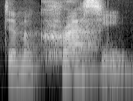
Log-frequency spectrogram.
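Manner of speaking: "democracy" wrongly stressed on the third syllable, dem-o-CRA-cy. Shown as a demonstration. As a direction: put the weight on "cra" in "democracy". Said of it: "put emphasis on the cr sound".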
